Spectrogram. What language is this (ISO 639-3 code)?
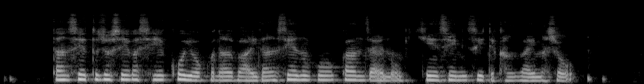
jpn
